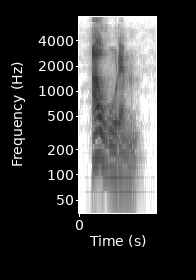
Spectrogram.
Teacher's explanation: la U, que es la penúltima, no tiene macrón, por tanto no es larga, no va acentuada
